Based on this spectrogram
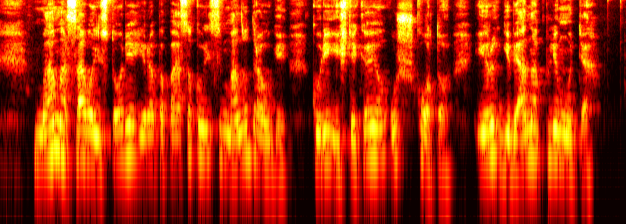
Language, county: Lithuanian, Vilnius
